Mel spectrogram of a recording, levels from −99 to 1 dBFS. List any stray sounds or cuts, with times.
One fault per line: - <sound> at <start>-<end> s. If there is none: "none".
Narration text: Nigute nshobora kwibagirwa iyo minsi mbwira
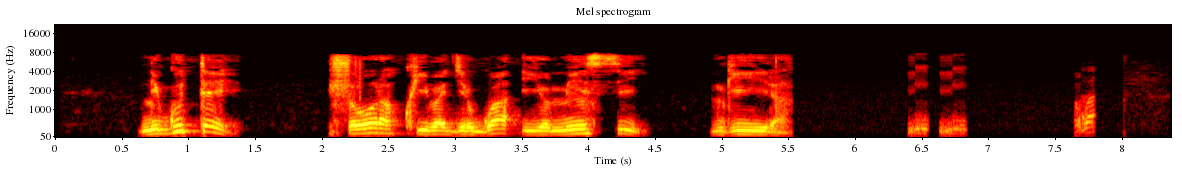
- laugh at 6.4-6.8 s
- laugh at 7.6-7.8 s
